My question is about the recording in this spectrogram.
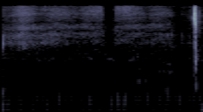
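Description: Palms rubbing over paper, smoothing a glued watercolor-paper panel down onto a card base: a faint dry rubbing, one longer stroke and then a shorter one.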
